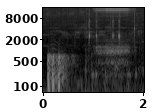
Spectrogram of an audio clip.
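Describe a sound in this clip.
Bubbles gurgle and rise underwater.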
